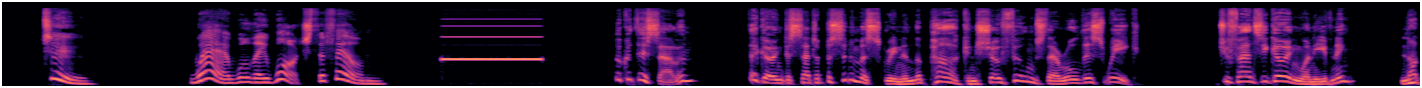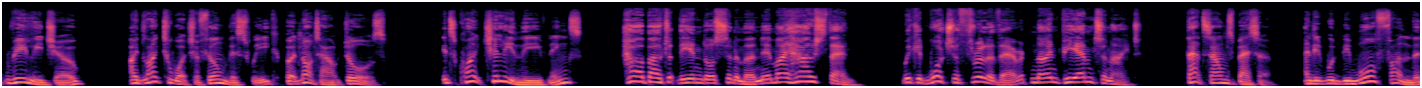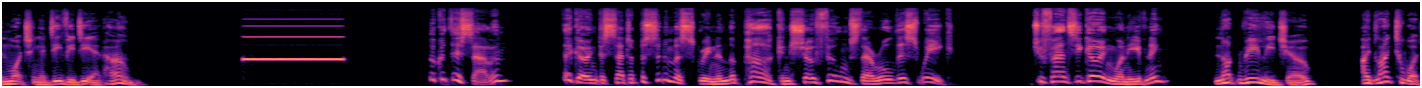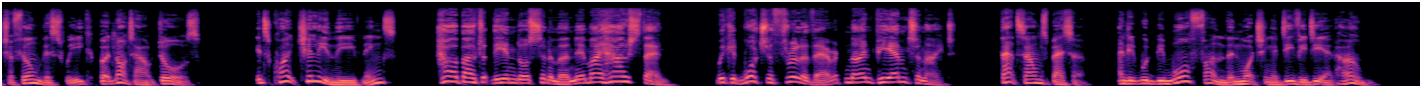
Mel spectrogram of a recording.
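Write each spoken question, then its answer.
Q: Where will they watch the film?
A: at the indoor cinema near Joe's house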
